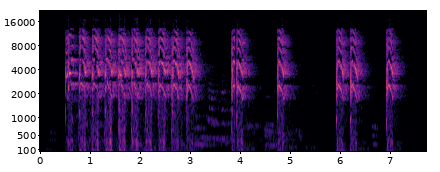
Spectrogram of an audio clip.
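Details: Rose-ringed parakeet (ringneck parrot) natural voice: a fast burst of about ten harsh, shrill squawks, then single and paired squawks spaced about a second apart.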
